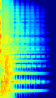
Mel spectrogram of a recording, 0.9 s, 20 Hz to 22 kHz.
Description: Retro FX; Cymatics; Video Game Sample Pack Vol 1

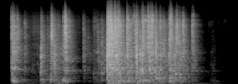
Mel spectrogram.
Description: Bucket Grab and Slam Impact; Fairlight Sound Lib

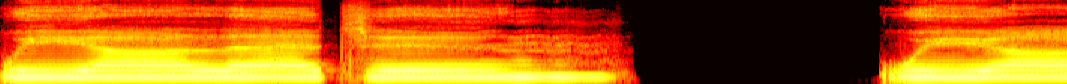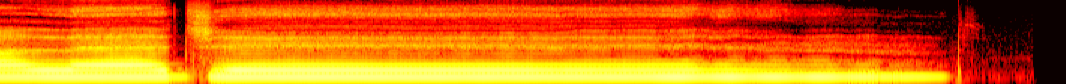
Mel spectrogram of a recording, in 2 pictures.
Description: Gen Flat We are legends, Vocals; Harmor Vocals

